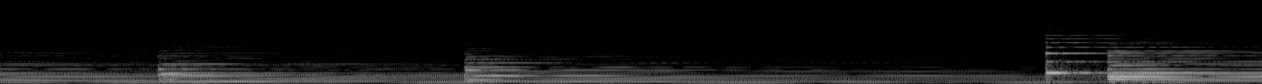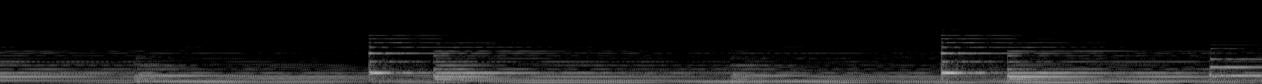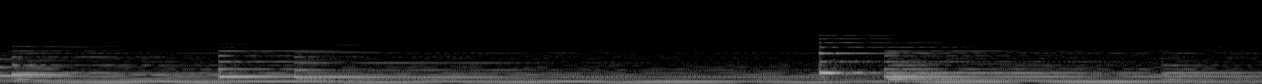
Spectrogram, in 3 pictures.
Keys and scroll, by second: 12.5 [.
